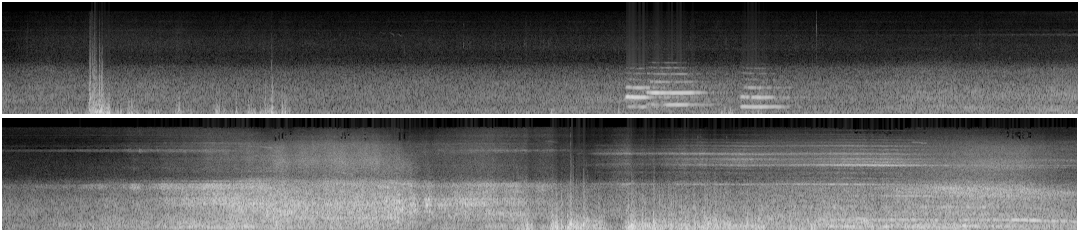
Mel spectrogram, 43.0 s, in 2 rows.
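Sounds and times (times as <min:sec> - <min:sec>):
train wheel and running noise: 0:15.8 - 0:43.0
high multi-tone whine: 0:30.8 - 0:43.0.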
